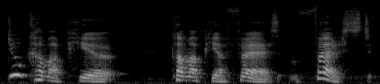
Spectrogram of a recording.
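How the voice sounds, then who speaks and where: A man reading a storybook aloud and voicing a cruel, commanding female witch leader who speaks slowly in a drawn-out, syrupy way. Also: on the high side, huge pitch swings, voice pushed up, full character voice. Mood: gloating, syrupy. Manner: slow, syrupy, drawn-out delivery.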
